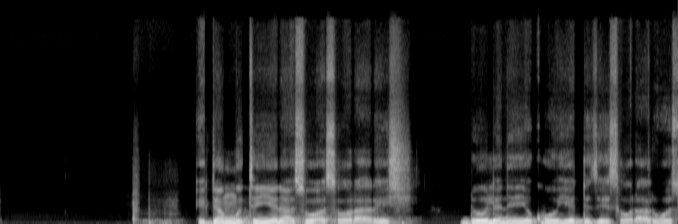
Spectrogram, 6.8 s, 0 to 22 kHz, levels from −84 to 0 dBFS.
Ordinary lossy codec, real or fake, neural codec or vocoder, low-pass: none; fake; autoencoder, 48 kHz, 128 numbers a frame, DAC-VAE, trained on Japanese speech; none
